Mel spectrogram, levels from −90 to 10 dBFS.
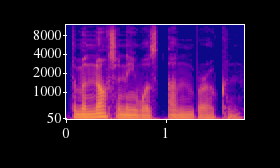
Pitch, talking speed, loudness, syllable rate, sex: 90 Hz, 135 wpm, -22 LUFS, 5.7 syllables/s, male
